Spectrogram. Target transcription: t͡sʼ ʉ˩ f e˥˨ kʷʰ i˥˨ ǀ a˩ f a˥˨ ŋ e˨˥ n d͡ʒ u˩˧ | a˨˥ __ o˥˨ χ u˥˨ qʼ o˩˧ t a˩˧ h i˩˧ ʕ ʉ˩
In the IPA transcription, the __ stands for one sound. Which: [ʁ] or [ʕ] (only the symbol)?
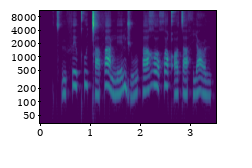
ʁ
